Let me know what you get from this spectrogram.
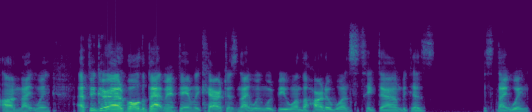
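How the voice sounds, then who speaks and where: A young man with a hoarse, tired voice, just out of bed, rambling through a casual comic book review. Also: lowish voice, a bit bright. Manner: rambling, chatty, with frequent "uh" and restarts.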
